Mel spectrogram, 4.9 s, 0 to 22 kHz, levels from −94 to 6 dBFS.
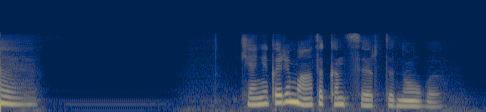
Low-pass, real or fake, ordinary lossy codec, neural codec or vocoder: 7.2 kHz; fake; none; codec, 16 kHz, about 1 kbps, DyCAST, with the encoder's durations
